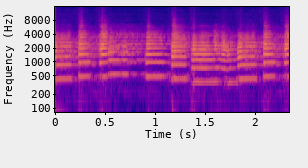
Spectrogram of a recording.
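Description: Trumpet riff in an eletrofunk track: a quick run of short, separate notes played with the bass cut out.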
